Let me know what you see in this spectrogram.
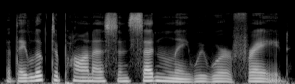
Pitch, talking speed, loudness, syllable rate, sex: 150 Hz, 205 wpm, -19 LUFS, 5.6 syllables/s, female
